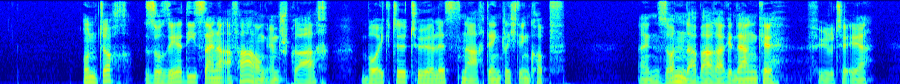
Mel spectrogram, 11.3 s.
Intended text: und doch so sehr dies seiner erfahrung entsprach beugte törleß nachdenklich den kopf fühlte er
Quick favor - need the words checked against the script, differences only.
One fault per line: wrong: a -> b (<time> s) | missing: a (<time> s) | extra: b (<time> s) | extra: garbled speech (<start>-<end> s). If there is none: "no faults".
extra: ein sonderbarer gedanke (8.0 s)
